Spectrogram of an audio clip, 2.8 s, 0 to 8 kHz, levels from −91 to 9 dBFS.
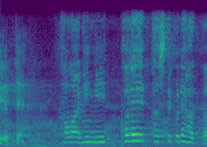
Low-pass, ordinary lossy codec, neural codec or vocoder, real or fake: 7.2 kHz; none; codec, 16 kHz, 4 kbps, FunCodec, trained on LibriTTS, 50 frames a second; fake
